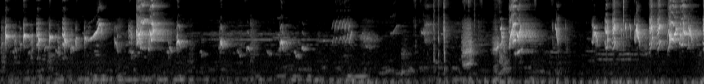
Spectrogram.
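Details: Long-tailed shrike from East Java, Indonesia, in lively gacor song packed with isian: rapid scratchy chattering phrases, thin drawn-out whistles and a quieter middle stretch before renewed dense bursts.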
